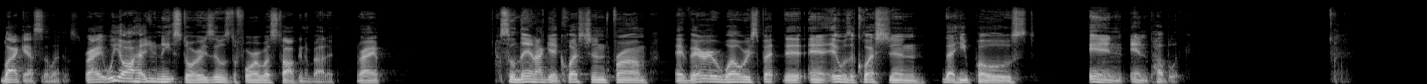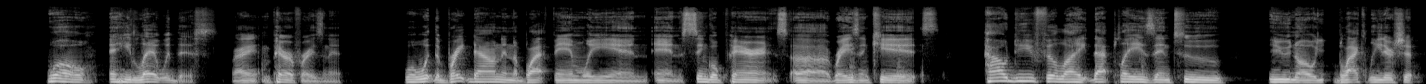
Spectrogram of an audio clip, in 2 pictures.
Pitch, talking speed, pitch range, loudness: 105 Hz, 160 wpm, 95-115 Hz, -20 LUFS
